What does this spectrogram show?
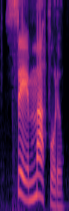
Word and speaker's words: semáforo: Semáforo. Esto es semáforo. Es una palabra esdújula porque tiene la sílaba tónica el antepenúltima posición.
